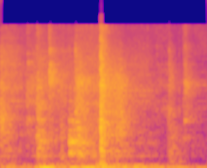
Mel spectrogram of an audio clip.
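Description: A few sharp knocks and clinks from a small spatula and a small metal ramekin being handled on a wooden cutting board, the sharpest about a second in.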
